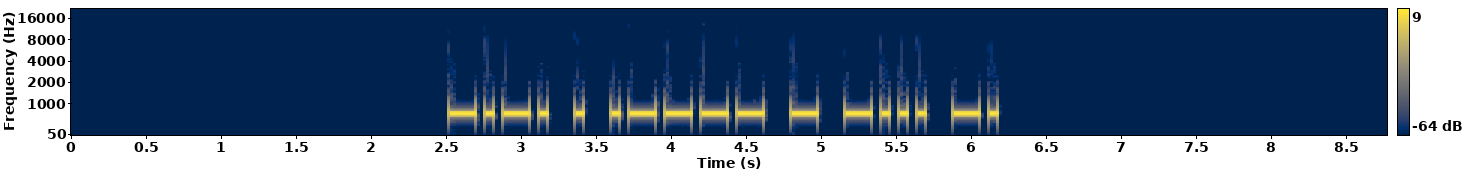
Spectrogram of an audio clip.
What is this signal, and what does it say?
Morse code, heard as a keyed tone, about 20 wpm, 700 Hz. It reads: CE1TBN
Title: DXCC-100 Call Signs - 6 Characters - Repeated 3x - 20wpm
